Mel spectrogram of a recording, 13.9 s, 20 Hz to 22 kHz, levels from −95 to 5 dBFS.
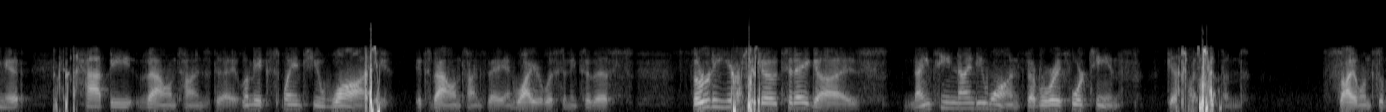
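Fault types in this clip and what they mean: GSM full-rate codec: The speech was carried by the original GSM coder, which rebuilds the voice from a modelled vocal-tract filter driven by sparse, evenly spaced pulses. Throughout the clip this leaves a plainly audible buzzy, gravelly roughness within a narrow 300 Hz to 3.4 kHz band.
GSM bit errors: Flipped bits from a weak radio link reached the decoder, corrupting filter, pitch and gain values frame by frame. The voice breaks into squawks, pops and gargling at 0.54–0.81 s, just after "me explain to you", just before "today guys", and across 11.76–12.26 s.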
